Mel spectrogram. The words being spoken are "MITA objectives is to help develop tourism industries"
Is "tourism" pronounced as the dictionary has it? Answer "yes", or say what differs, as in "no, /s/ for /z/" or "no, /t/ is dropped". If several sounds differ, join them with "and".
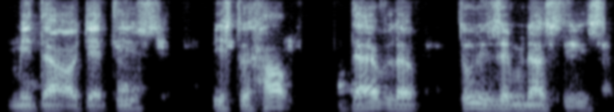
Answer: no, /ɹ/ is dropped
